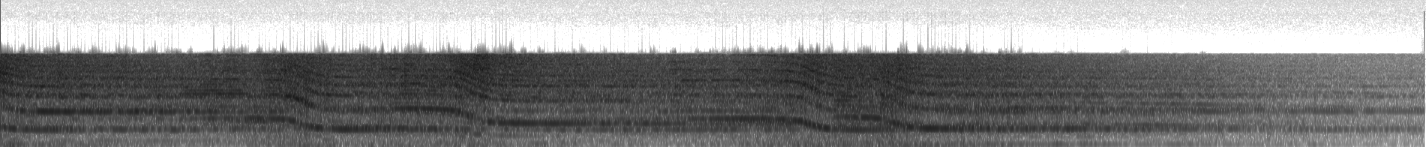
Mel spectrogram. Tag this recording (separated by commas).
Music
